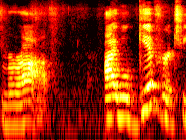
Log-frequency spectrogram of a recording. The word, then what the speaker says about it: Merav: my older daughter and in the Hebrew it's pronounced merav I will give her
